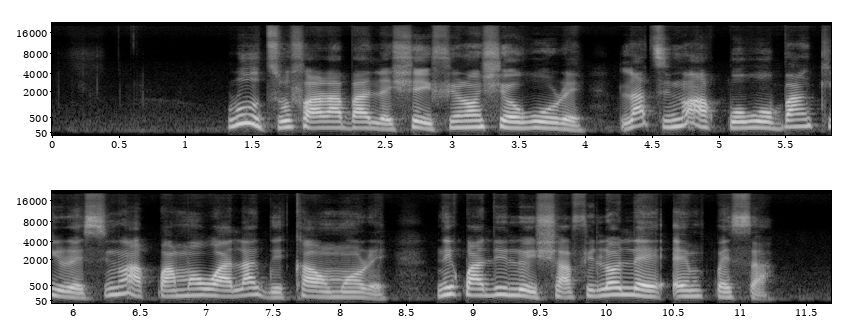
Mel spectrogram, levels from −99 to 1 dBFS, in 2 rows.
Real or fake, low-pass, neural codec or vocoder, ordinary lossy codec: fake; none; autoencoder, 48 kHz, 128 numbers a frame, DAC-VAE, trained on Japanese speech; none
